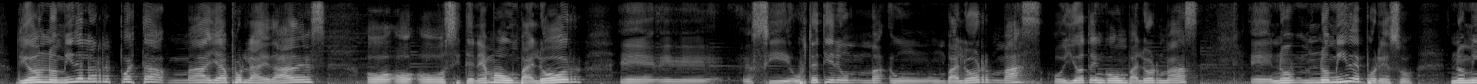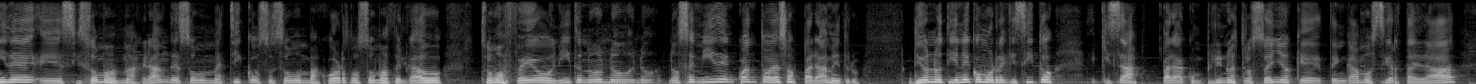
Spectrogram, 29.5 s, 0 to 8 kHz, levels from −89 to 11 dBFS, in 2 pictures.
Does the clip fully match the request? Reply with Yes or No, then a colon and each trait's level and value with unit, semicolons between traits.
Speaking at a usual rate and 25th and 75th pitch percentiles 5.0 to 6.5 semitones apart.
No: average, 170 wpm; average, 3.7 semitones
